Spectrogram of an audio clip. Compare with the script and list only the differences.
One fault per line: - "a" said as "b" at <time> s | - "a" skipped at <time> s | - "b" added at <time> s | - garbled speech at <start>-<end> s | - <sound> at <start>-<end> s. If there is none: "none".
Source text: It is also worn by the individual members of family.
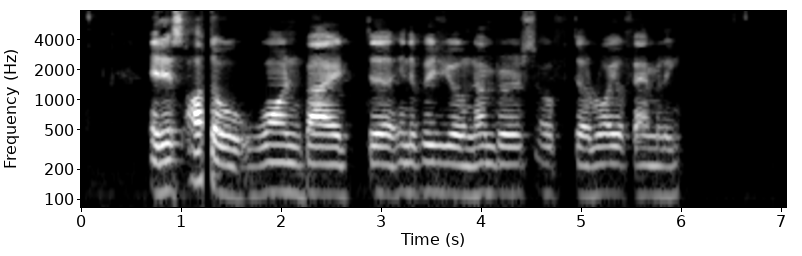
- dropout at 1.2-1.3 s
- "the royal" added at 4.9 s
